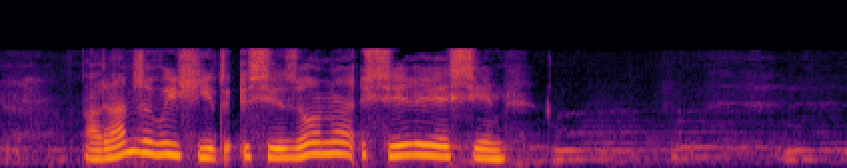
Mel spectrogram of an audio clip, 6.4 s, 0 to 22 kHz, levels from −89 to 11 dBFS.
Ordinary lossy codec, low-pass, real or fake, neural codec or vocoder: MP3, 48 kbps; 7.2 kHz; fake; codec, 16 kHz, 2 kbps, FunCodec, trained on Chinese and English, 25 frames a second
